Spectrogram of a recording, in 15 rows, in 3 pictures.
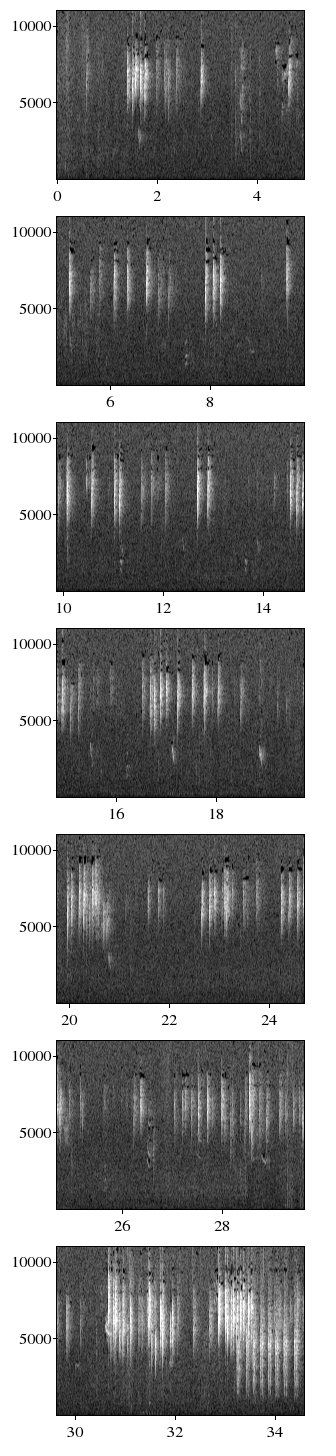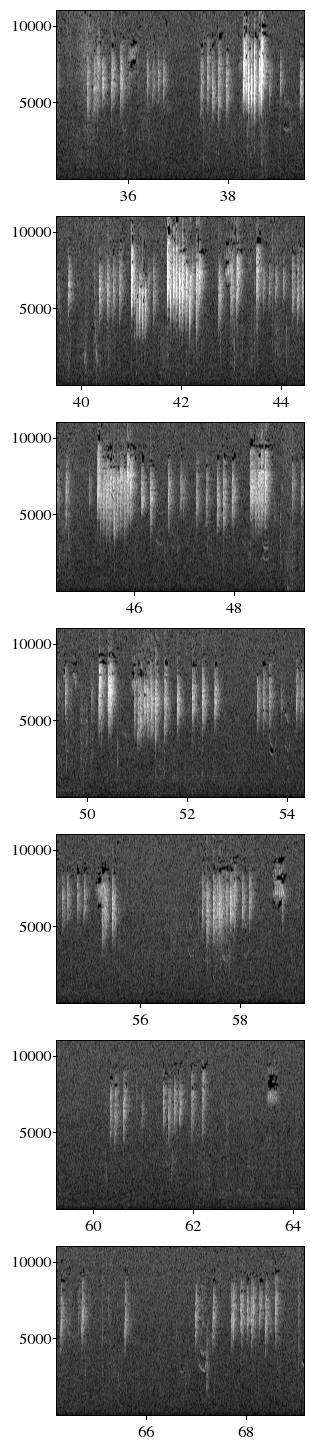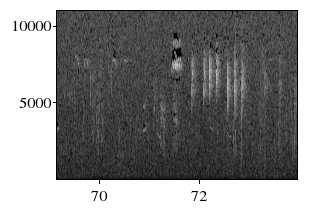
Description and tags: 20061230.little.bird
call of a little bird. Don't know which species, maybe some kind of Warbler
birds, chirps, field-recording, nature, south-spain, winter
